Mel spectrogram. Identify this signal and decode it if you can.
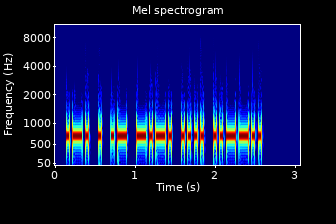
Morse code, heard as a keyed tone, about 30 wpm, 700 Hz. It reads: REACH?
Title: Sentences from Top 1000 Words - Review Part 4 - 30wpm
